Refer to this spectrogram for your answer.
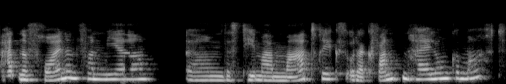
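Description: A woman with an ordinary speaking voice speaks at a fairly slow pace, her fairly high pitch showing ordinary pitch variation. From Germany, Berlin. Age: 40s. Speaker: single mother sharing her story. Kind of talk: casual interview. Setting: evening recording at home.

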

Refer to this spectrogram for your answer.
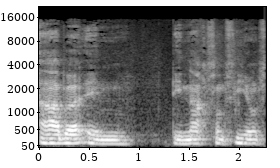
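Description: Through audible room echo, a man with a Dutch accent speaks at medium pitch. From Netherlands. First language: Dutch (speaking German). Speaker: Holocaust survivor. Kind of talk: interview testimony. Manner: halting.

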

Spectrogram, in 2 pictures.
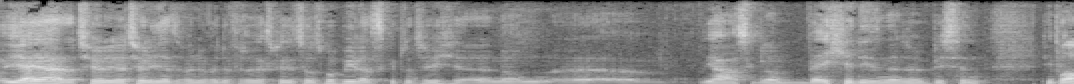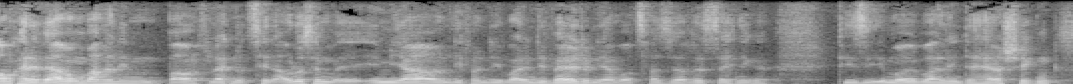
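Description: With a dark, mellow tone, a man at a medium pitch talks very fast in fairly even intonation. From Swabia, Bad Liebenzell (Baden-Württemberg), Portuguese family. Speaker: vehicle shipping agent. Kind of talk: casual interview.

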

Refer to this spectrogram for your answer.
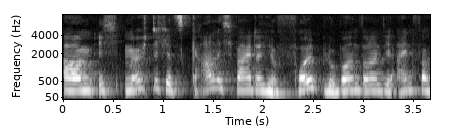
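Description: In a medium pitch, a woman speaks with an animated tone and a somewhat breathy sound. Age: 30s. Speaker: online marketing podcast host. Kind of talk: solo podcast monologue.

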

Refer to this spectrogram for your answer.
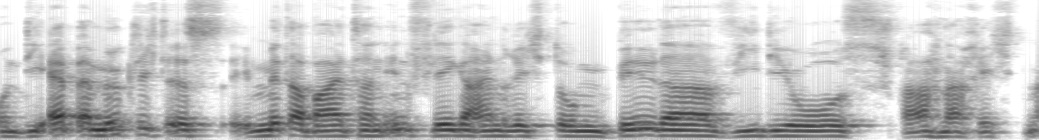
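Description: Moving at a moderate pace, the speech carries a dark, mellow tone. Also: man. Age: 30s. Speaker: startup founder. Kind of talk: interview.

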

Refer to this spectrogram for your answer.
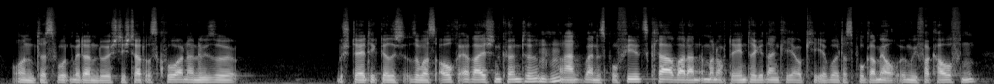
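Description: A fairly low-pitched man at a very fast pace, with monotone, flat intonation. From Aachen, western Germany. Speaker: business graduate, consulting intern. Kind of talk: interview. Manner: hesitant, many fillers.

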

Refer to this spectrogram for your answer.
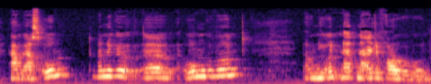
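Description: Amid noticeable background noise and audible room echo, a woman with a fairly high pitch speaks at a moderate pace, with very wide pitch swings and long, frequent pauses. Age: 80s+. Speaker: retiree. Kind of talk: casual chat.

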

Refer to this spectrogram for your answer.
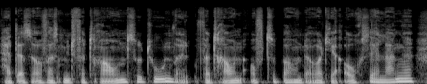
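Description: A man speaks with a very deep, low pitch and lively intonation. His voice is somewhat breathy. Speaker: podcast host, corporate communications. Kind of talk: interview podcast.

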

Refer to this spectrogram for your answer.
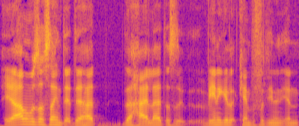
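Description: A man with a normal speaking voice talks at a fairly quick pace, medium pitch, and fairly even intonation. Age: 30s. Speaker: MMA fighter and jiu-jitsu coach. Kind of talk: casual chat.

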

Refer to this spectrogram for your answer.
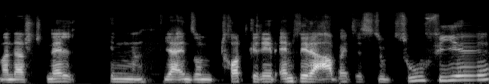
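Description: This man speaks at a medium pitch and a very slow pace with lively intonation, the sound dry and close with no echo. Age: 20s. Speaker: photographer and van nomad. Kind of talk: casual interview. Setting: in a van in Sweden, streamed.

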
